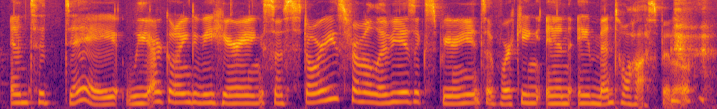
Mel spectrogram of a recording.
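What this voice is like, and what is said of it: Stuffy, congested voice. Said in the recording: “I have allergies. That's why I sound stuffy.”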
